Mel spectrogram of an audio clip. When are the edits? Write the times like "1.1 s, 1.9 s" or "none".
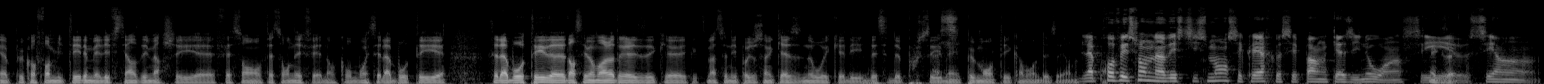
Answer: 8.6 s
